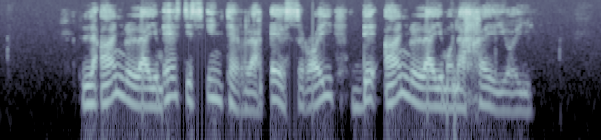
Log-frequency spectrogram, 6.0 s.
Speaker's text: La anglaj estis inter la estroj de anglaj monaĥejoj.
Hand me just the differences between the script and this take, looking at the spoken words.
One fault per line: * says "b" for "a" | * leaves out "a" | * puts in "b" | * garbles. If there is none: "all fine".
all fine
